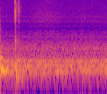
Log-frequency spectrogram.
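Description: A computer keyboard keystroke, a sharp double click about a third of a second in, pressing Enter to confirm a typed value; then a quiet low steady hum.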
